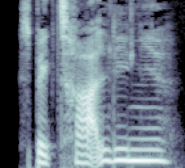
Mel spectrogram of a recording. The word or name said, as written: spektrallinje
